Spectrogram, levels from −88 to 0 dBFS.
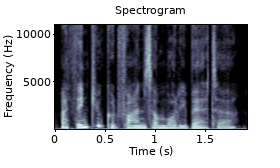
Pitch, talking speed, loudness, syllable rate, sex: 200 Hz, 220 wpm, -18 LUFS, 6.3 syllables/s, female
